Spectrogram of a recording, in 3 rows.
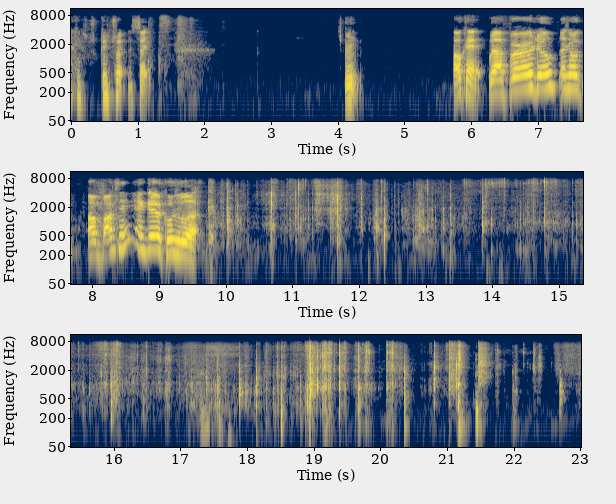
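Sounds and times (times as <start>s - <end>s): blister pack being torn and crinkled: 9.8s - 22.5s.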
